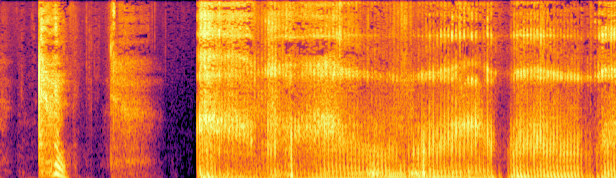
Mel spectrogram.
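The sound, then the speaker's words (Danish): A person imitates a cat's purr, a couple of short breathy bursts followed by a long, steady, rumbling purr held for several seconds. “Det er, når katten spinder.”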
